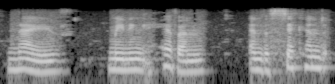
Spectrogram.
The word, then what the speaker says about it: Neam: The name word Neamruaid is composed of two syllables, the first Neam, pronounced nave, meaning heaven, and the second Riod, meaning red.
